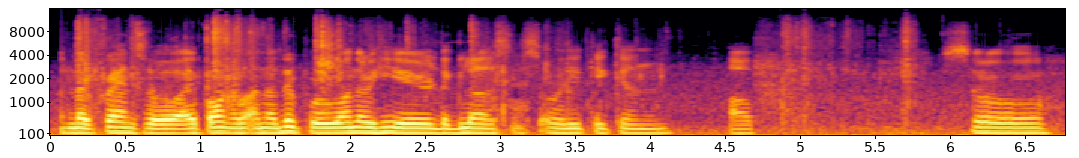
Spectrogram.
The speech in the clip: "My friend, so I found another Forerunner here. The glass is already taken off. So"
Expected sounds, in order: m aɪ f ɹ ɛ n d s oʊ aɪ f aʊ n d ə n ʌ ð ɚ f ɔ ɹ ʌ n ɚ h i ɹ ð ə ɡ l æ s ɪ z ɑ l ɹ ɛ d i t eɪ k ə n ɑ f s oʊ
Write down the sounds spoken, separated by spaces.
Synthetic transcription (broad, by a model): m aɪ f ɹ ɛ n d s oʊ aɪ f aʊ n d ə n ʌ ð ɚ p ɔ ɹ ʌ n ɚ h i ɹ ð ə ɡ l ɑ s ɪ s ɑ l ɹ ɛ d i t eɪ k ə n ɑ f s oʊ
